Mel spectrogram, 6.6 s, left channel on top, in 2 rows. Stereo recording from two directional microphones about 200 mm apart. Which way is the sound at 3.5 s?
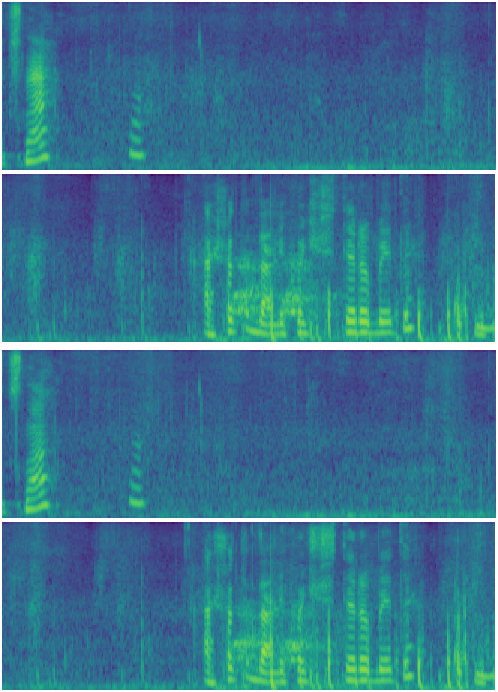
5° left (ahead or behind).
